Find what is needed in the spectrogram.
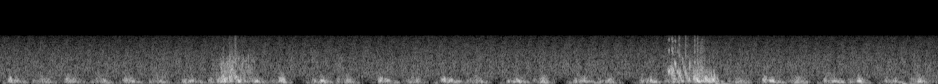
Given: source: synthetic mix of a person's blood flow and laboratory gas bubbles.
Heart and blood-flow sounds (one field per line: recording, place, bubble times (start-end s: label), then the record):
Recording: Doppler ultrasound of blood flow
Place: precordium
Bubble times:
2.17-2.58 s: bubbles
6.66-7.21 s: bubbles
From the record:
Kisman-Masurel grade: 212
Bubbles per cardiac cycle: several, 3 to 8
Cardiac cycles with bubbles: 1 to 10%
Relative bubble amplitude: moderate (0.250 to 0.450)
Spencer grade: 1 (occasional bubble signal discernible with the cardiac motion signal, with majority of cardiac periods free of bubbles)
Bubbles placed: anywhere in the cardiac cycle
